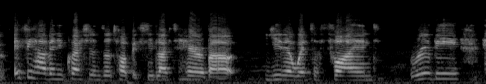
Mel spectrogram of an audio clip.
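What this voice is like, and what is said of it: British accent. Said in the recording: “my accent ... British”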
